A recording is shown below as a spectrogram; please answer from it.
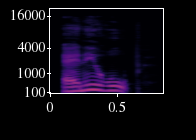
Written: anaerob

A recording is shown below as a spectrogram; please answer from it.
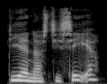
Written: diagnosticere

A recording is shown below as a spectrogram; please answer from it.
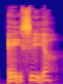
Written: AC'er

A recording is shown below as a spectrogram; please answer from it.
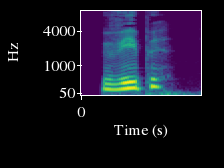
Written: VIPPET

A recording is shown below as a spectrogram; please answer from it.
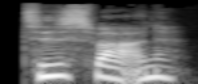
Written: tidssvarende

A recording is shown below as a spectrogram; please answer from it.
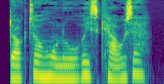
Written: causa

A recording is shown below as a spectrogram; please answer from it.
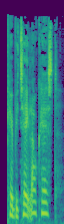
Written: kapitalafkast

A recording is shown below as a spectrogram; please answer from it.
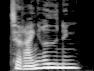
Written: terrænridning

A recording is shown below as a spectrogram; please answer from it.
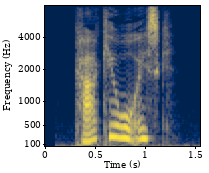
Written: karkirurgisk

